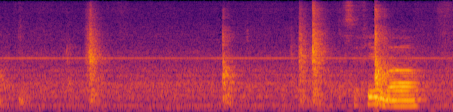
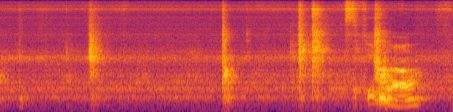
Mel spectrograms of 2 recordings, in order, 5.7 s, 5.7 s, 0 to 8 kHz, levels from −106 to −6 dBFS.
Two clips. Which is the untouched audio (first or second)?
first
